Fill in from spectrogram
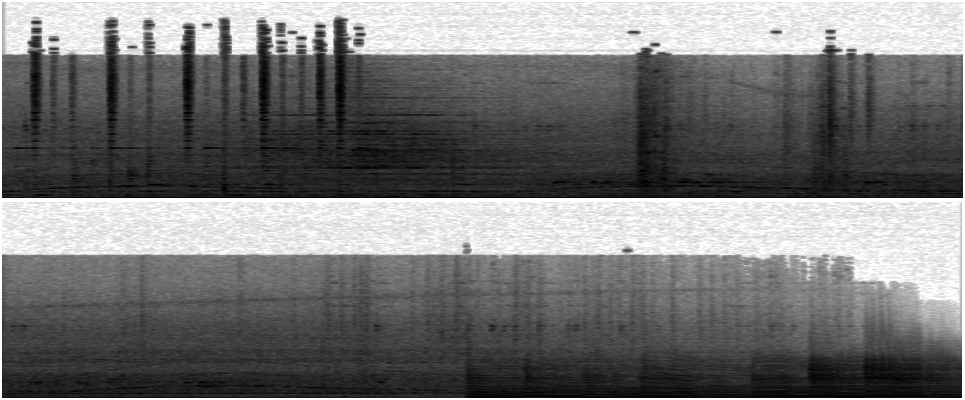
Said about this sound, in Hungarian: A mentő szirénázva vágtat végig a városon.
